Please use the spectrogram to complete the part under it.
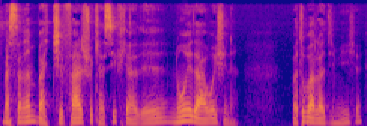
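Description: A man's voice: lowish voice, dark tone, dry recording, clean studio sound. A man giving an informal religious talk to an audience, conversational and joking, often mimicking other people's voices. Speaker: religious lecturer.

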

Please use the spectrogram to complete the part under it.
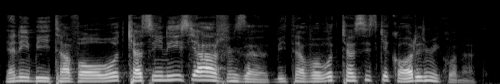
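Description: A man giving a religious lecture, swinging between soft asides and loud, heated outbursts. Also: fairly high pitch. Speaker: preacher.

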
